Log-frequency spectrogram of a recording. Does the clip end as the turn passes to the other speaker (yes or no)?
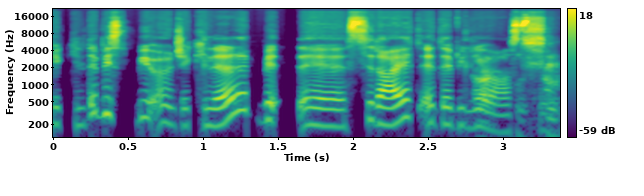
yes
